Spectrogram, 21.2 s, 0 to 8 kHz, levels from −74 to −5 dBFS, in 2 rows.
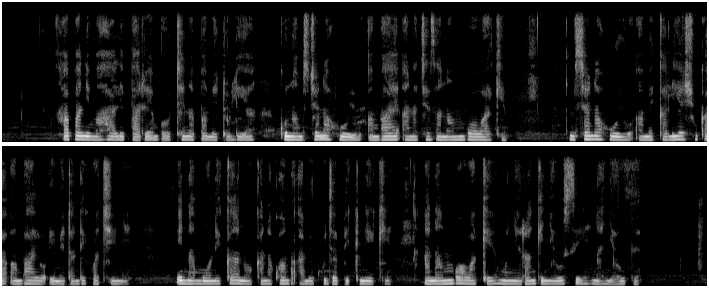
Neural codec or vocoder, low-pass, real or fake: none; 7.2 kHz; real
